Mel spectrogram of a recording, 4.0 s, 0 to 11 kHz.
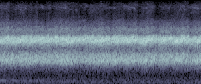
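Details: Pond frogs in a horse pasture form a constant buzzing, trilled chorus in this short stretch, recorded on a Zoom 6; the massed voices blend into one even wall of sound.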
